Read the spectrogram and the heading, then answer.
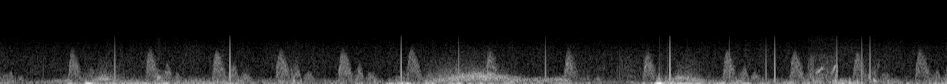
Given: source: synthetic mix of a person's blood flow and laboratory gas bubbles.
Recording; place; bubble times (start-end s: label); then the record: Doppler ultrasound of blood flow; subclavian vein
1.55-1.65 s: bubbles
2.90-2.98 s: bubbles
8.08-8.38 s: bubbles
8.65-8.79 s: bubbles
9.46-9.48 s: bubbles
From the record:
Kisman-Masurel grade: 121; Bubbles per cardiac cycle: 1 to 2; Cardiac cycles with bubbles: 10 to 50%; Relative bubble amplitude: barely perceptible (0.100 to 0.250); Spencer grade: 2 (many but less than half of the cardiac periods contain bubble signals, singularly or in groups); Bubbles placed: anywhere in the cardiac cycle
